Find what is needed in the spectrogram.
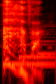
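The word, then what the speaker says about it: אהבה: pas à la règle on le prononce à ravin il s'agit essentiellement du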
